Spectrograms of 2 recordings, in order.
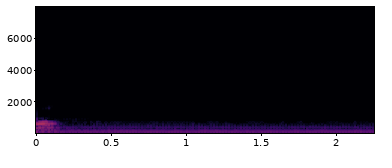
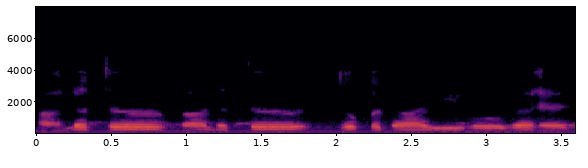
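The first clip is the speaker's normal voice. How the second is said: slow, measured scripture reading; gurbani recitation; 6 dB louder, slower than usual. Shown as a demonstration. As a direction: read each verse with reverent pauses. Reads Gurbani path aloud. (Gurbani ਪਾਠ)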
